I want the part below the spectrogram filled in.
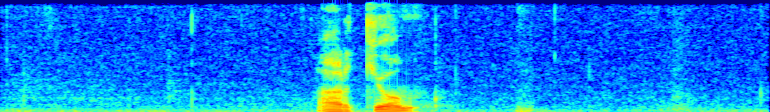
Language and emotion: Russian, neutral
